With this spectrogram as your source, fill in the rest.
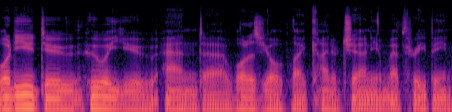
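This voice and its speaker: Calm and dark, mellow in tone, a man with a very deep, low pitch speaks somewhat breathily at a moderate pace. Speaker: podcast host. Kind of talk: podcast interview. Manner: calm-sounding.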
